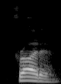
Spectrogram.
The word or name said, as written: friday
